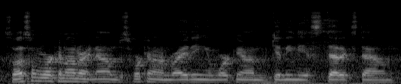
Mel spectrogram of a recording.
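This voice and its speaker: A man's voice: on the low side, flat delivery, very fast, a bit bright. An American man from Hawaii chatting casually as a podcast co-host, rambling along with plenty of slang and swearing. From Hawaii, United States. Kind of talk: casual chat. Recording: roomy echo, faint background noise.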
